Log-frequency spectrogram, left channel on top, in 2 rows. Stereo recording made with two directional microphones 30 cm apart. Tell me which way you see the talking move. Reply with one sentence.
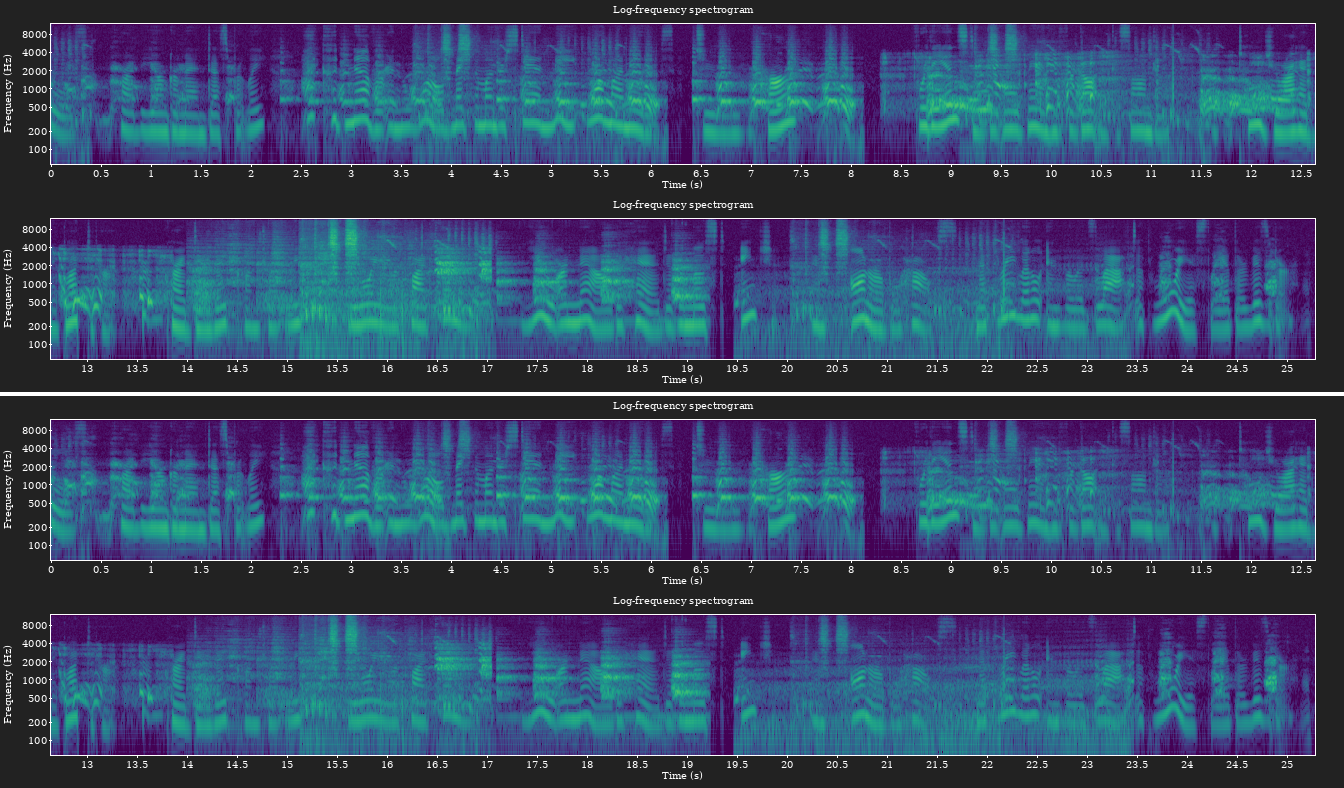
In this clip you hear the talking move from right to left.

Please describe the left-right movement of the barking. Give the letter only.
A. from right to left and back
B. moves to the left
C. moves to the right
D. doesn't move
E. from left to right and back
A.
